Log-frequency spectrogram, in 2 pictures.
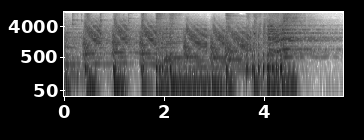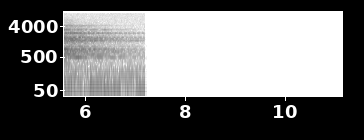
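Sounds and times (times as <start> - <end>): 
tango music: 0.0 - 5.8.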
